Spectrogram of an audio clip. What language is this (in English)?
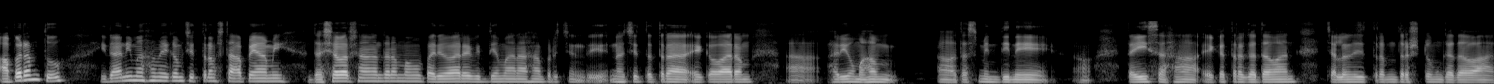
Sanskrit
